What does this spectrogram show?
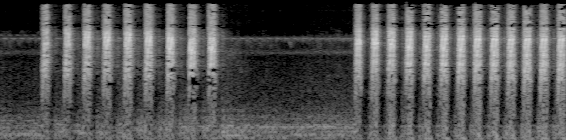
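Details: Cucak jenggot (grey-cheeked bulbul) in lively song, meant as a master recording for songbird contests. Eight harsh chattering notes, a pause of nearly two seconds, then a longer steady run of similar buzzy notes.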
